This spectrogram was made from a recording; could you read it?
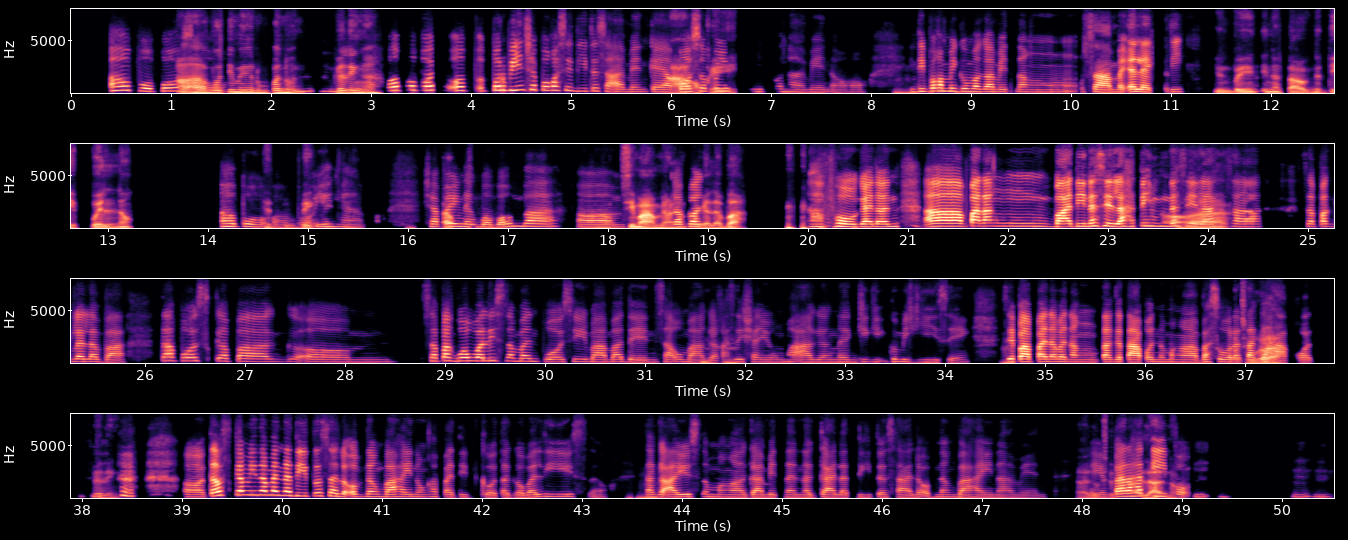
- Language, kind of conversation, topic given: Filipino, podcast, Paano ninyo inaayos at hinahati ang mga gawaing-bahay sa inyong tahanan?
- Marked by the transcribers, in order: other background noise; in English: "deep well"; chuckle; tapping; chuckle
